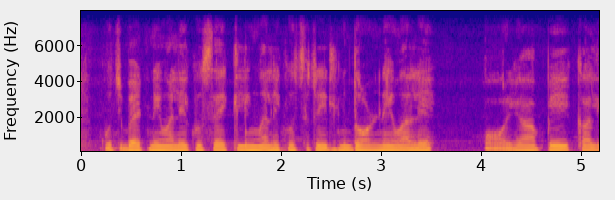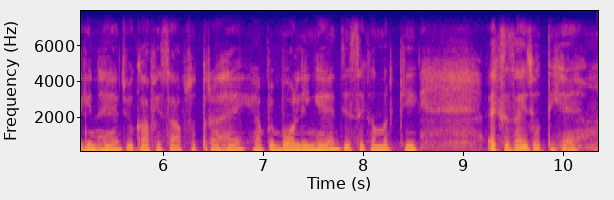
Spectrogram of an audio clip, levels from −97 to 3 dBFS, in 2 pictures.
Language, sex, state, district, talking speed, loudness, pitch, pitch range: Hindi, female, Uttar Pradesh, Budaun, 170 wpm, -25 LUFS, 185 Hz, 180-190 Hz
